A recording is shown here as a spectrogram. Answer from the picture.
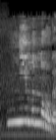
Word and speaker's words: немного: Terus di sini немного. Kenapa huruf Y? Huruf Y itu bacanya I. Kenapa? Karena tidak mendapat penekanan.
